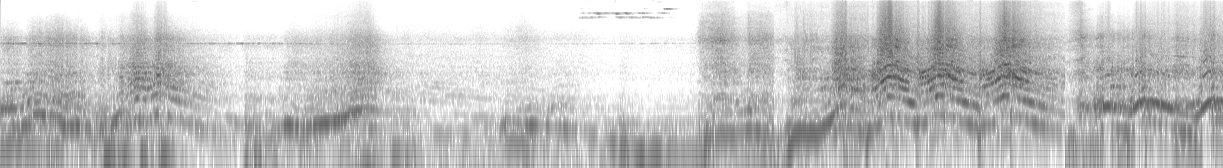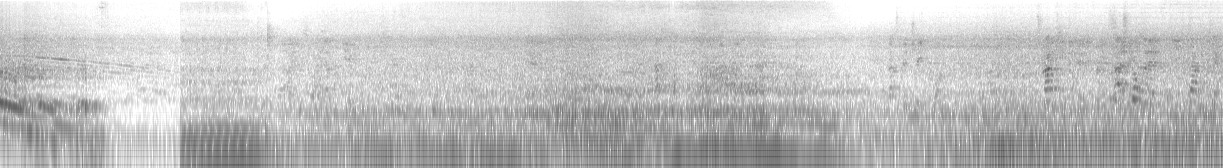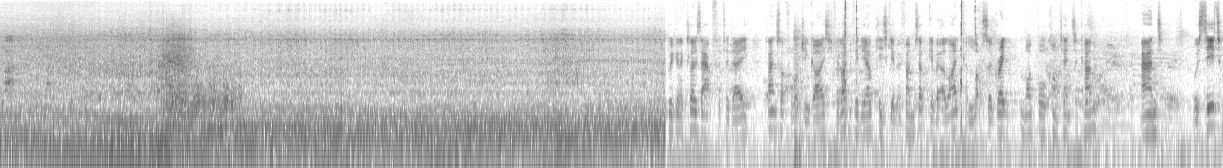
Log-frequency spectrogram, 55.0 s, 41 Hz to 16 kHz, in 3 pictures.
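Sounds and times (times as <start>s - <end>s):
supercar engines revving: 0.0s - 46.7s
deep low engine rumble: 15.9s - 46.7s.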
